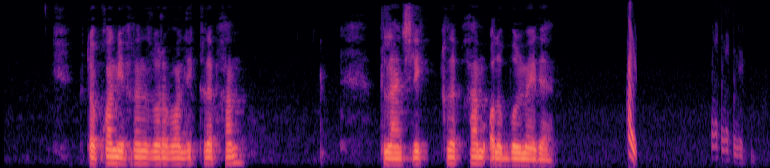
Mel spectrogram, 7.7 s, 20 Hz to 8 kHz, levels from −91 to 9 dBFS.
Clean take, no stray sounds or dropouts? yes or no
no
